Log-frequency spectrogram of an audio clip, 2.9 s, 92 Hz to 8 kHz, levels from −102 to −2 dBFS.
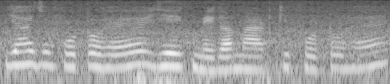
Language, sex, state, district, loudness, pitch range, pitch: Hindi, female, Chhattisgarh, Raipur, -17 LUFS, 210-245 Hz, 225 Hz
